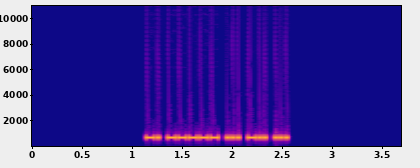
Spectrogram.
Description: Morse code, heard as a keyed tone, about 44 wpm, 700 Hz. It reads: N0SDS
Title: USA Call Signs - 5 Characters - 2x Character Spacing - 45wpm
